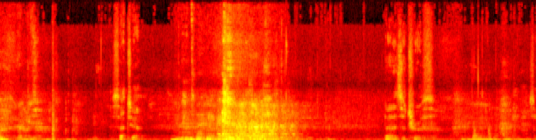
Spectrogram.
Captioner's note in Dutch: gelach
